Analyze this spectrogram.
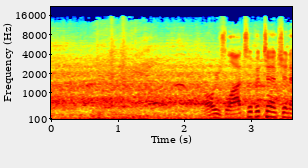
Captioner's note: pa announcement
